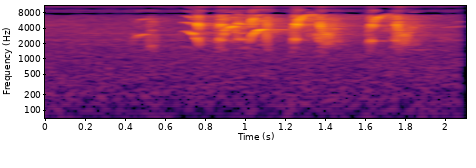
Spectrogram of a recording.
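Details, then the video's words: Brown-eared Bulbul alone, calling for its family in May 2021: a short burst of high, harsh, chattering squeals in quick succession, fairly soft against a quiet background. "仲間を探して鳴くヒヨドリ Brown-eared Bulbul"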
